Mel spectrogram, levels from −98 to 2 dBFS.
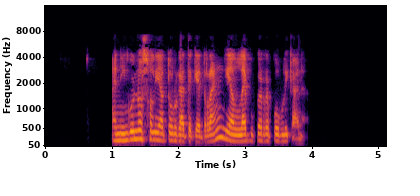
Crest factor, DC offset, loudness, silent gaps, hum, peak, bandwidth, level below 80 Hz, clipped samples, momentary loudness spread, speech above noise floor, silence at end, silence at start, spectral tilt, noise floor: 20 dB; under 0.1%; -26 LUFS; none; none; -8 dBFS; 7.6 kHz; -70 dBFS; under 0.1%; 8 LU; over 64 dB; 1.25 s; 1 s; -5 dB/octave; under -90 dBFS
